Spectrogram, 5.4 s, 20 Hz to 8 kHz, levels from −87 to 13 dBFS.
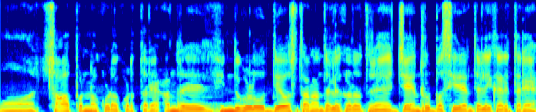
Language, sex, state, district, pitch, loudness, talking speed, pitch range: Kannada, male, Karnataka, Shimoga, 140 Hz, -14 LUFS, 165 wpm, 130-150 Hz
